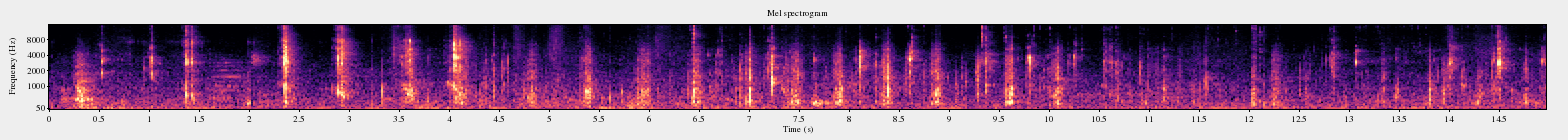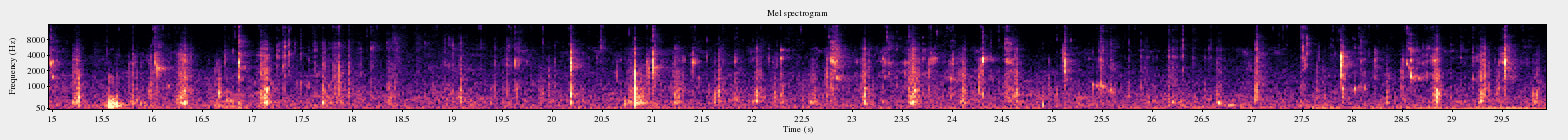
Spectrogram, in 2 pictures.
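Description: Close-miked chewing and biting as mutton curry and rice are eaten by hand: a quick, irregular run of wet mouth clicks, smacks and crunches.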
